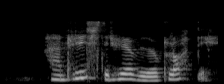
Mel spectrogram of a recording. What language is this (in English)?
Icelandic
